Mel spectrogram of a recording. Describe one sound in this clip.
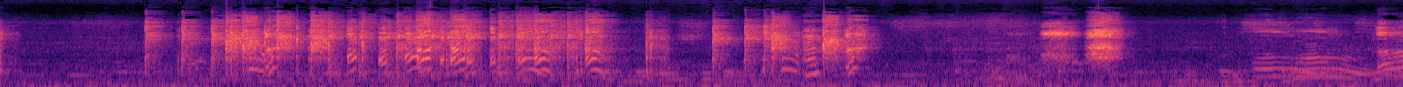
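Squeaky cartoon game sounds play from small device speakers.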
